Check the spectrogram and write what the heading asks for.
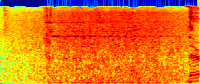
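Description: Large ocean wave breaking: a steady rushing roar of surf that swells slightly.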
